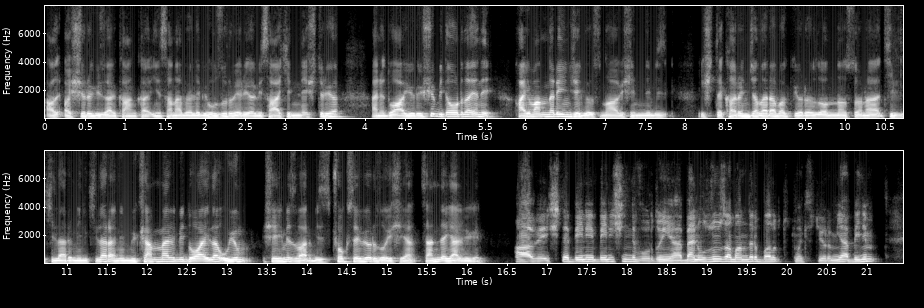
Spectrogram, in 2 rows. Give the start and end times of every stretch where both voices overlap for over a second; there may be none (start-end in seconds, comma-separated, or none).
none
